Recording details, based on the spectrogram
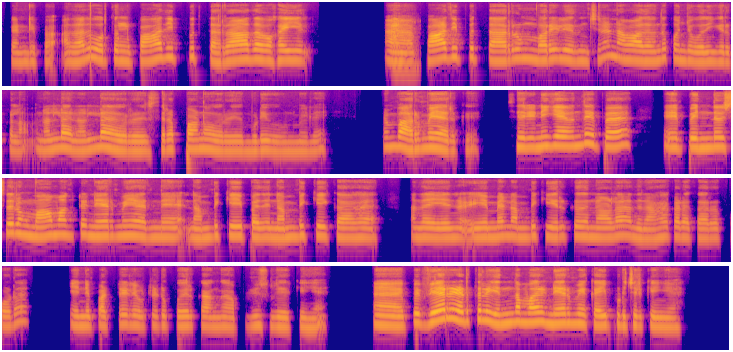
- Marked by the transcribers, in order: "வகையில்" said as "வரையில்"; "கடைபிடுச்சிருக்கீங்க?" said as "கைப்புடிச்சிருக்கீங்க?"
- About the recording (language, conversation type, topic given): Tamil, podcast, நேர்மை நம்பிக்கைக்கு எவ்வளவு முக்கியம்?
